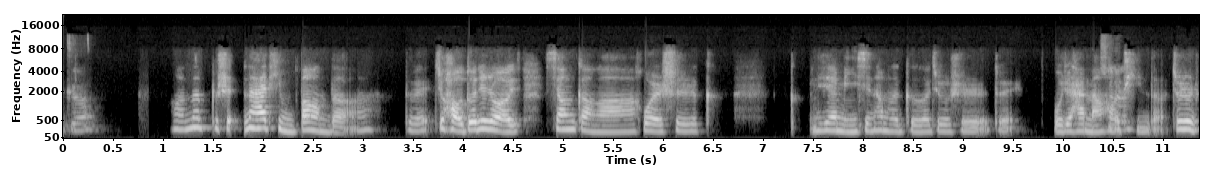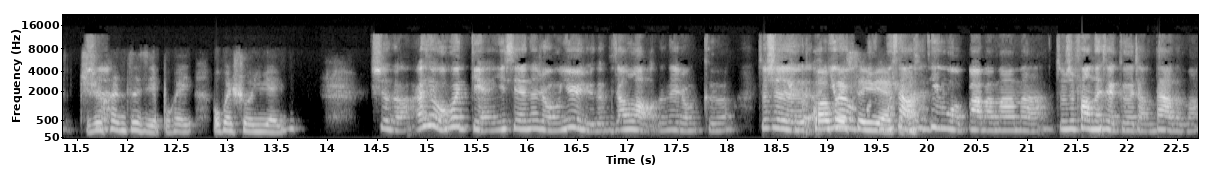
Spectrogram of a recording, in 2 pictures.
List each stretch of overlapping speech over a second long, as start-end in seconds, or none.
18.6-20.0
